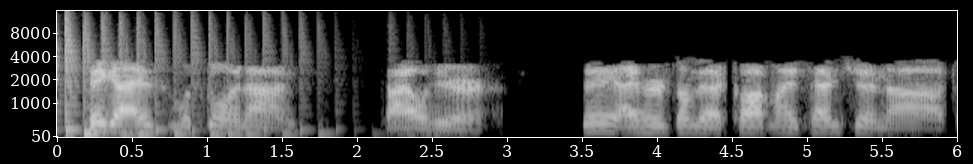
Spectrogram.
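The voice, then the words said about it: Wisconsin accent. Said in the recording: “the dulcet tones of his beautiful Wisconsin accent”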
